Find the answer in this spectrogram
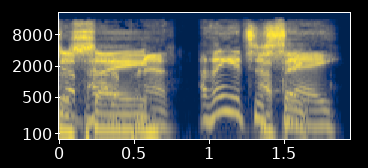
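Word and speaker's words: assay: Now, the essay office, come on, essay. – Yeah, I think it's a say.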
